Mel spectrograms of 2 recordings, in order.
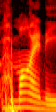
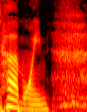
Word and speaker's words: Hermione: And I know Hermione in Harry Potter was a bit contentious because a lot of kids read that as just Hermoine, but actually it worked really well in the end.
